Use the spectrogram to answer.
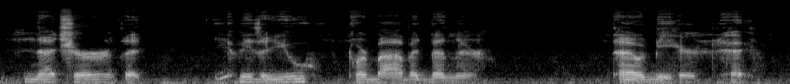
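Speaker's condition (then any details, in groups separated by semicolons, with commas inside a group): Ataxia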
